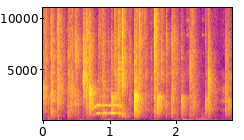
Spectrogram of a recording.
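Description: An audience applauds, a dense, steady wash of many hands clapping throughout, with a brief whistle or cheer rising above the noise partway through.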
